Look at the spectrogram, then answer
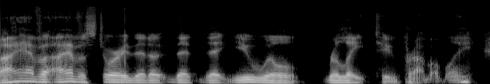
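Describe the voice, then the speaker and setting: A man with an American accent speaks at a fairly slow pace. The recording is very clean, with a silent background. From Chicago area, Illinois. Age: 60s. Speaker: vlogger. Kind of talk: casual chat. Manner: halting, many restarts.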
